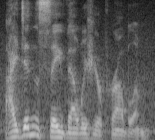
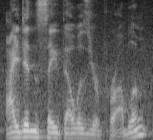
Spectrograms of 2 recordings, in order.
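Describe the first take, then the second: First: 'Was your' is joined with a zh sound. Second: 'Was your' is joined with a plain z sound. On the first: "some people connect with a J sound, the same sound we use in the word measure" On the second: "Some people connect with a Z sound"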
